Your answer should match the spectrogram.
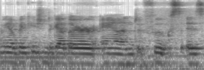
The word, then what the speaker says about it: Fuks: He runs into an acquaintance of his name is Fugs. I think that's how you pronounce it. Fuks. Fuks. F U KS. Okay. Fuks. So he runs into a gentleman that he knows named Fuks.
